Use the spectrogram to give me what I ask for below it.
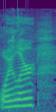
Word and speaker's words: Euler: Because his last name was spelled with an E, even though it's pronounced like it's spelled with an O, they named the number that he discovered after him.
